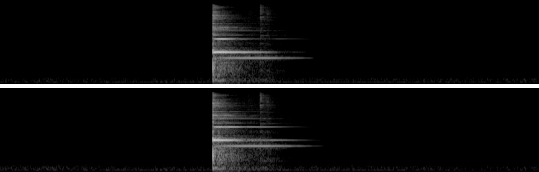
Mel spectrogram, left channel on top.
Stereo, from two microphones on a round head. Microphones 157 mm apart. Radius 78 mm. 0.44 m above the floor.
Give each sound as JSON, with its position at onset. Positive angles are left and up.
{"t": 2.1, "sound": "a chime", "side_deg": -5, "distance_m": 1.0}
